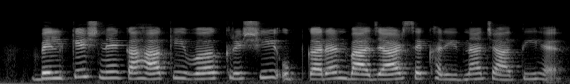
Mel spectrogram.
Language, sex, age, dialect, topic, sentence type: Hindi, female, 18-24, Marwari Dhudhari, agriculture, statement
